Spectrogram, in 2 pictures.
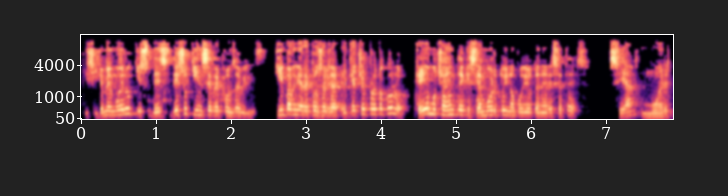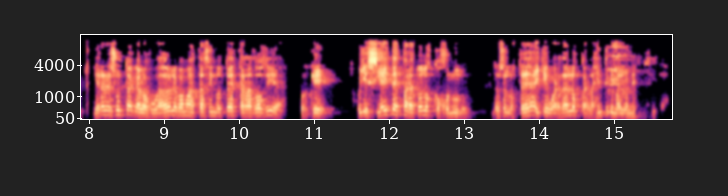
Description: Escucha aquí al entrenador del Rayo Vallecano, Paco Jémez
